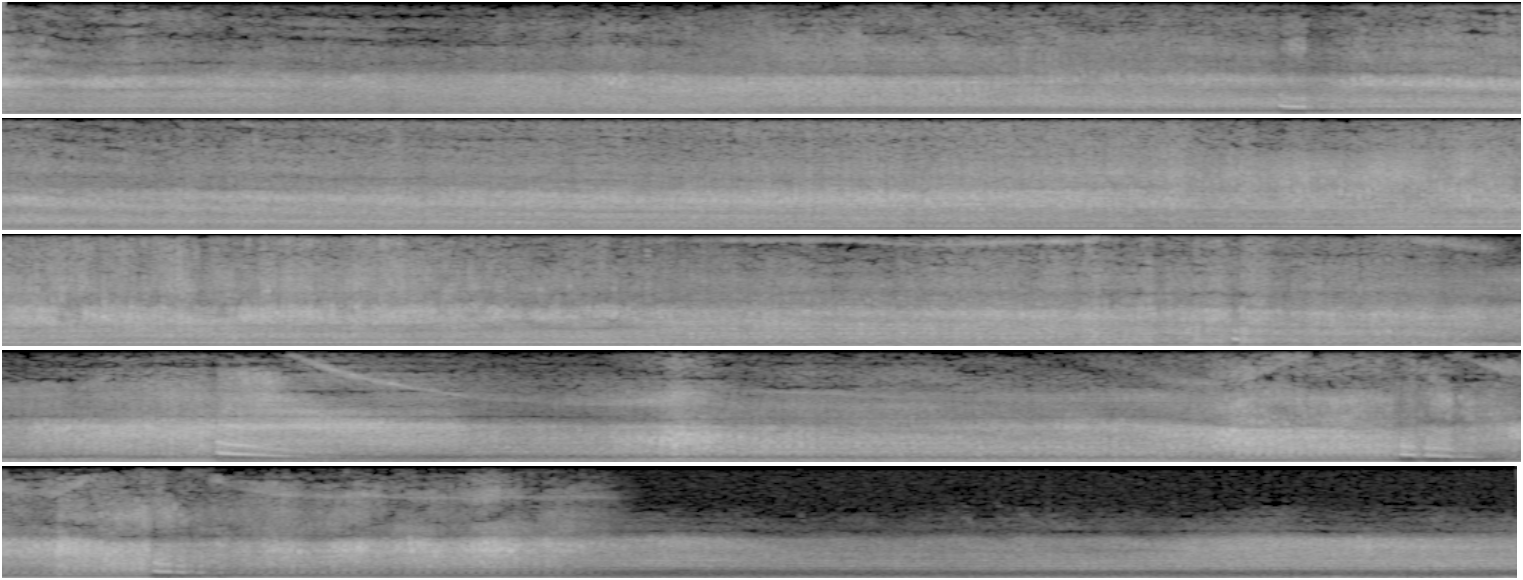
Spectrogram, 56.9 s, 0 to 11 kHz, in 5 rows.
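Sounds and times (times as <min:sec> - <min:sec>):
diesel tractor engine revving: 0:00.0 - 0:56.9
high turbo whistle: 0:35.7 - 0:37.4.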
